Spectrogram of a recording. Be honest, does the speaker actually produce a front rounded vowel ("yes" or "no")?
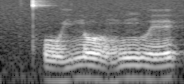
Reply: no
